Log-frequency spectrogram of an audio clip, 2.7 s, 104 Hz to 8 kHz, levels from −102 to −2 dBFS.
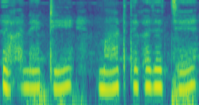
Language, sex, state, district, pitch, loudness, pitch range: Bengali, female, Assam, Hailakandi, 220 Hz, -17 LUFS, 215-230 Hz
